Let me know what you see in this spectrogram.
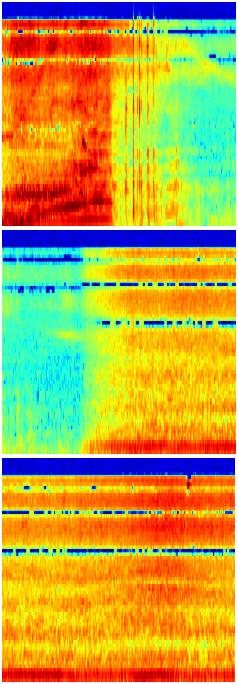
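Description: Sports car engine revving hard as the car accelerates, its pitch climbing steeply for about two seconds before it cuts off. After a few quieter seconds, a steady low engine hum with street noise sets in.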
